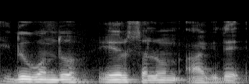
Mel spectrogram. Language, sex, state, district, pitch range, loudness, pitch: Kannada, male, Karnataka, Koppal, 100-110 Hz, -14 LUFS, 110 Hz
